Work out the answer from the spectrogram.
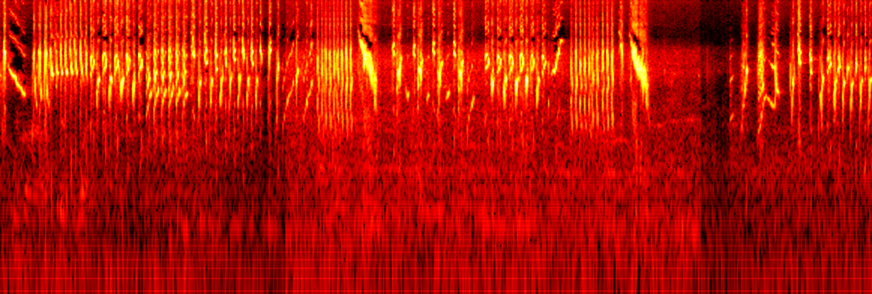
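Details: European goldfinch singing in a cage being prepared for breeding: rapid twittering phrases of high chirps and trills with buzzy, harsh notes mixed in, sung almost without pause over nearly twelve seconds, with two short quiet gaps.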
